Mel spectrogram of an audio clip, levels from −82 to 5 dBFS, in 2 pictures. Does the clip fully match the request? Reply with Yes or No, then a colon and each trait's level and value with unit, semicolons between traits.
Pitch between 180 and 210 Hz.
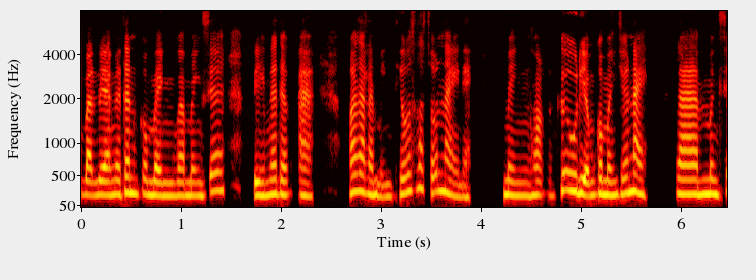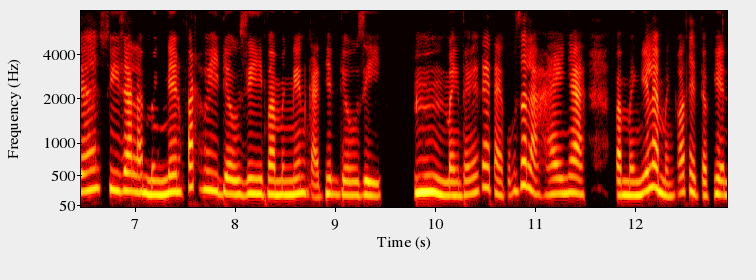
No: high, 220 Hz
